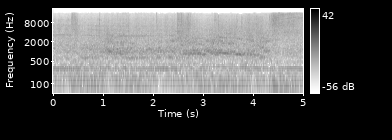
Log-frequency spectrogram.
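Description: Tyres screech as a car drifts through a bend.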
